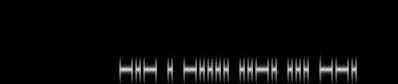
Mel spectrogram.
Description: Morse code, heard as a keyed tone, about 30 wpm, 700 Hz. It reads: KE6FSG
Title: USA Call Signs - 6 Characters - 4x Character Spacing - 30wpm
